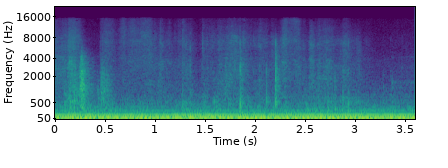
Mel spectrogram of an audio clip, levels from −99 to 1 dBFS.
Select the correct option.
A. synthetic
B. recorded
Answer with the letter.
B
